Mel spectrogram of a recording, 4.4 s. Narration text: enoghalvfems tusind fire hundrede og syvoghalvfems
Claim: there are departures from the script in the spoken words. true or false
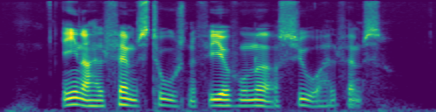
false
